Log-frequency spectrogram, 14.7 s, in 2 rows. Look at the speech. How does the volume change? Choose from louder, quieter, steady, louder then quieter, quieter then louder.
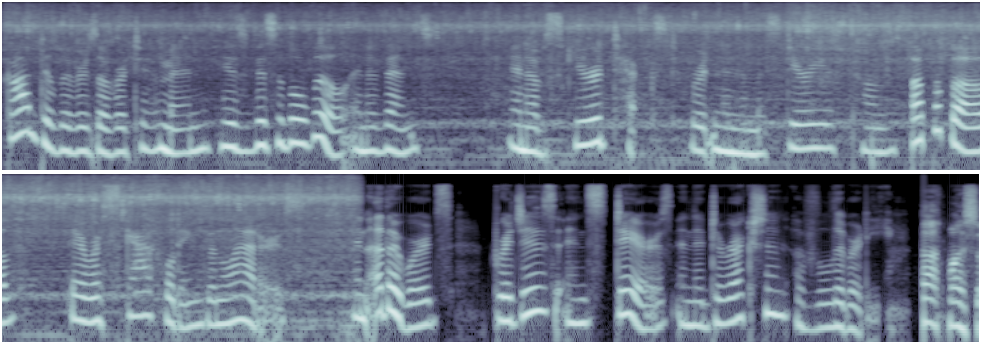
steady.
